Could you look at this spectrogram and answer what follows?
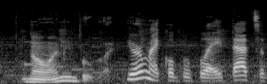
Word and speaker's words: Bublé: You mean bubbly. No, I mean buble. You're Michael Bublé. That's a bubbly. She's right, Michael Bublé. It's pronounced buble.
